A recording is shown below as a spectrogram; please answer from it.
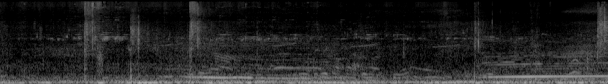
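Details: Cattle at a field during event preparations: two drawn-out, level moos, the first near two seconds and the second rising slightly near the end, over steady crowd murmur and scattered clatter.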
